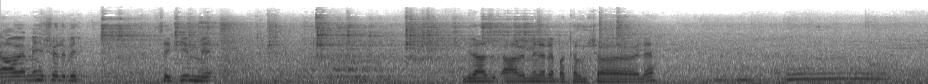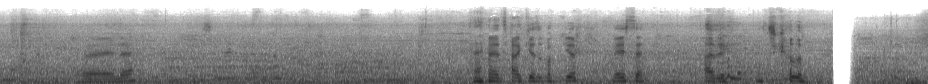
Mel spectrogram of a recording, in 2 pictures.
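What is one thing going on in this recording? Crowd murmur echoes in a large open hall.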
